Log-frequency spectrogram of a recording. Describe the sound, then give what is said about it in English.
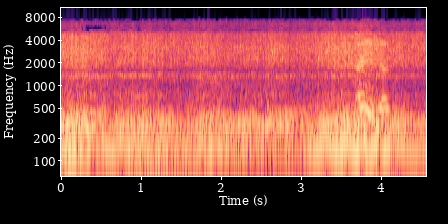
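Loud airplane engines drone continuously, their rumble uneven and faintly sputtering as they misfire, with no break for the whole stretch, on a dark flight running into storms. “And then I noticed the sound of the engines.”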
